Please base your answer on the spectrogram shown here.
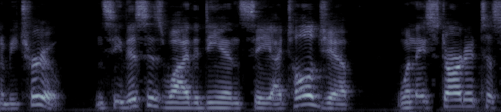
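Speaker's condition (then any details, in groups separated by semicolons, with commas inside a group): No condition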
